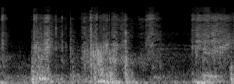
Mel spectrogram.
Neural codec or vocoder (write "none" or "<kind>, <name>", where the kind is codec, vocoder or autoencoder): none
